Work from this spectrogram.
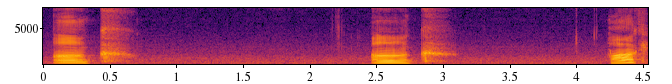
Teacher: The first vowel is nasalized. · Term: nasalization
